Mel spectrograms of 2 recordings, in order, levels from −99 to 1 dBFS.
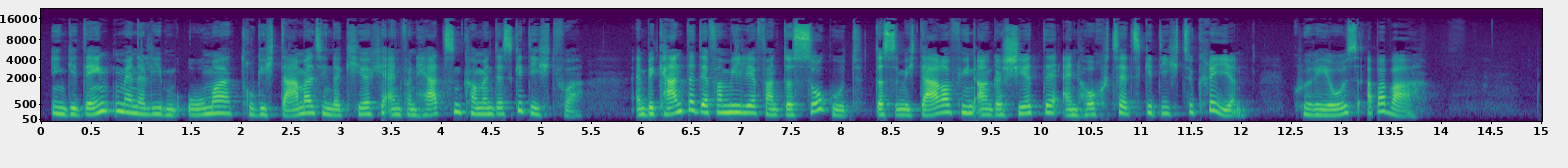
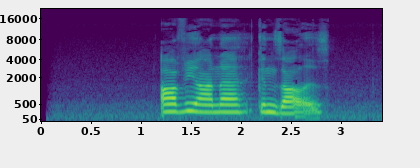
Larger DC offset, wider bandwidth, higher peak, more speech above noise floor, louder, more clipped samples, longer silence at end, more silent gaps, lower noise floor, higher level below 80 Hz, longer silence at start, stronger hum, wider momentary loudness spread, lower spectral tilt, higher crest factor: neither; first, 16.5 kHz vs 13 kHz; about the same, -4 dBFS vs -4 dBFS; about the same, 39 dB vs 38 dB; second, -25 LUFS vs -20 LUFS; neither; first, 1.2 s vs 0.6 s; neither; first, -64 dBFS vs -58 dBFS; second, -78 dBFS vs -60 dBFS; second, 0.1 s vs 1.2 s; neither; first, 10 LU vs 7 LU; second, -3.5 dB/octave vs -6 dB/octave; about the same, 22 dB vs 18 dB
